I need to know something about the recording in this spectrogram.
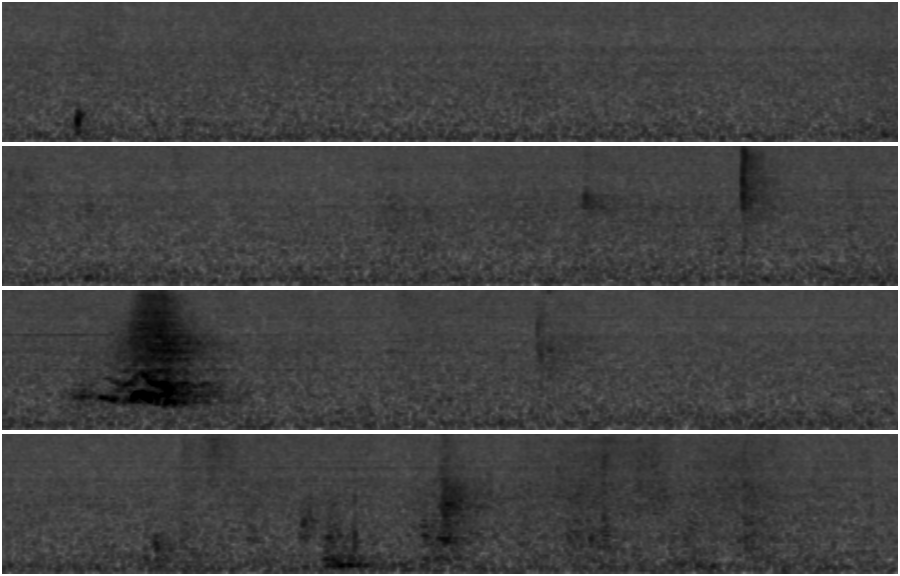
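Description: Feet thud and slide softly on a stage floor.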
